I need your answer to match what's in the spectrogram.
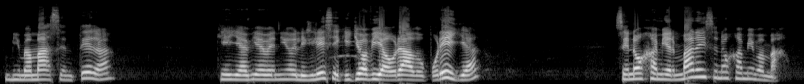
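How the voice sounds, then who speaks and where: A woman's voice: on the high side, fast talker, pauses often, fairly bright tone, no echo. A woman pastor giving a conversational testimony sermon, telling a personal story and often checking in with the congregation.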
